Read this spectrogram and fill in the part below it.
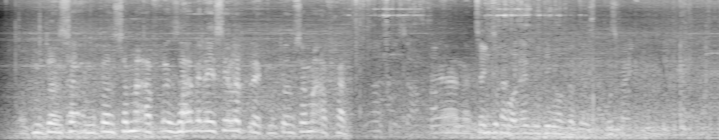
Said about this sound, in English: On the tape, you can hear Anthony's shackles as they clack together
